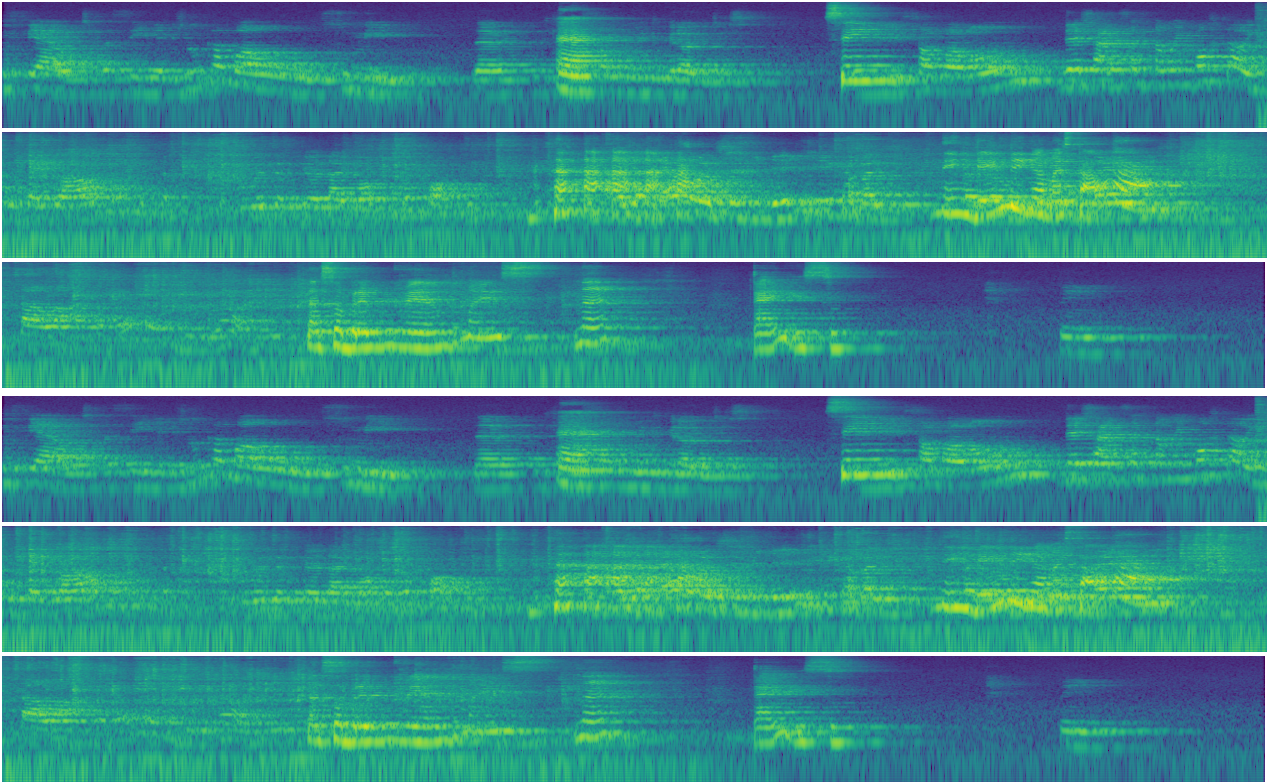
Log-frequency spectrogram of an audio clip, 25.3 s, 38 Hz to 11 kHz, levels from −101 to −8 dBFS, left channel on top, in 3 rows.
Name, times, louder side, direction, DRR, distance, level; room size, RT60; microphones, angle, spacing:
voice 1, 0.0-2.6 3.1-3.4 3.7-4.9 5.7-9.6 10.0-11.5 12.0-12.1 12.4-14.6 14.8-16.1 17.0-18.8 23.4-23.5 23.9-24.2, left 1 dB, 90° left, -3 dB, 4.3 m, -29 dB
voice 2, 5.5-6.0 11.9-13.4 14.6-16.1 18.9-20.9 21.9-22.5, left 2 dB, 45° left, 4 dB, 0.6 m, -23 dB
sound 1, 8.3-21.9, right 2 dB, 10° right, 1.5 m, -36 dB
12.0 x 6.4 x 7.7 m, 1.5 s
head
